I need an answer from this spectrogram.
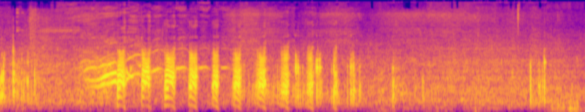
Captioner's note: malevolent laughter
